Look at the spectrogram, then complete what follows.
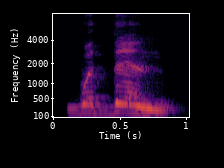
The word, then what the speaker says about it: within: vẫn chưa with living within nh with là nhấn âm thứ hai living within B cô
